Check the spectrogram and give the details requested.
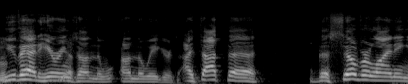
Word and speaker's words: Uyghur: of Miami did not know anything about the Uyghurs. You're on the Select Committee on Engagement with the Chinese Communist Party. Mm-hmm. You've had hearings on the Uyghurs.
